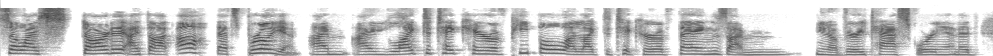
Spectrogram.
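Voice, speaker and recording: In a Southern US accent, the speaker talks at a fairly slow pace with hardly any pauses and ordinary pitch variation. The sound is dry and close with no echo, over a quiet background. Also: woman, medium pitch for a woman. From US South, Alabama. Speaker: podcast co-host, retired house sitter. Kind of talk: interview, life story.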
